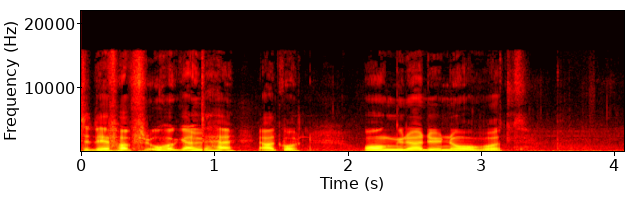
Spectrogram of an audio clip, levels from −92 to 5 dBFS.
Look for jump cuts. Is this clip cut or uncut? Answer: cut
